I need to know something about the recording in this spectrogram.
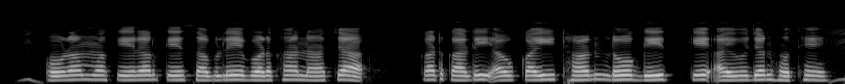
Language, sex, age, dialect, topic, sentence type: Chhattisgarhi, female, 60-100, Eastern, agriculture, statement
